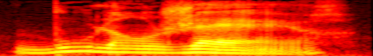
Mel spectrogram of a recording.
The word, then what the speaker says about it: boulangère: Remember, when you've got this e plus this accent grave, you pronounce it like eh, really open eh sound. Okay, so boulanger, boulanger, and then feminine form, boulangère, boulangère.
